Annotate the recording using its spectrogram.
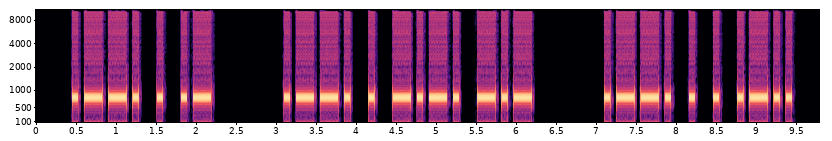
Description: Morse code, heard as a keyed tone, about 16 wpm, 800 Hz. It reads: PEA PECK PEEL
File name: Prefixes / By First Letter / Ps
